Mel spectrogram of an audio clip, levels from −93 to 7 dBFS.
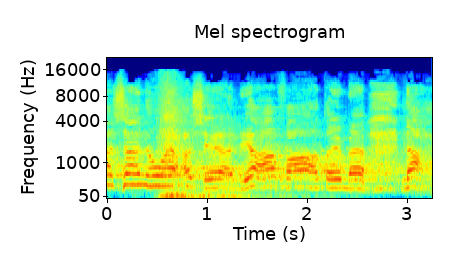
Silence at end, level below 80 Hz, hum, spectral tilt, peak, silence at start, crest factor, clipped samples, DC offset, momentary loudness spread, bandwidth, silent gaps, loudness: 0 s; -34 dBFS; none; -3 dB/octave; -2 dBFS; 0 s; 14 dB; under 0.1%; under 0.1%; 3 LU; 16 kHz; none; -16 LUFS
